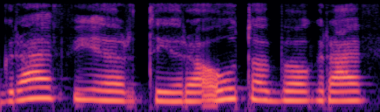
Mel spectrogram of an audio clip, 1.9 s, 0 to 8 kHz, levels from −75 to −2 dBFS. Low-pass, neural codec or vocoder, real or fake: 7.2 kHz; none; real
